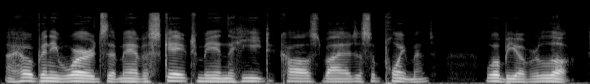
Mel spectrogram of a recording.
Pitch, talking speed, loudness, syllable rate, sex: 135 Hz, 195 wpm, -17 LUFS, 5.6 syllables/s, male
